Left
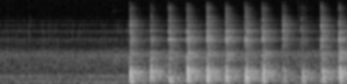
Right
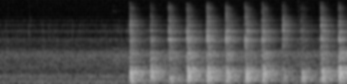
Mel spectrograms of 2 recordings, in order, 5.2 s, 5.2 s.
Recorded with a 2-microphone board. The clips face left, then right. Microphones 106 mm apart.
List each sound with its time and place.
1.9 s running footsteps: 50° left (ahead or behind), 1.3 m; by 5.2 s 25° right (ahead or behind), 0.7 m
